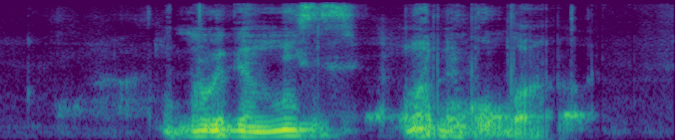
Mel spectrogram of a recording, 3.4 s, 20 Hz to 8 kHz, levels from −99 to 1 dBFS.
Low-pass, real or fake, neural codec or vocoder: 7.2 kHz; fake; codec, 24 kHz, 1 kbps, SNAC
